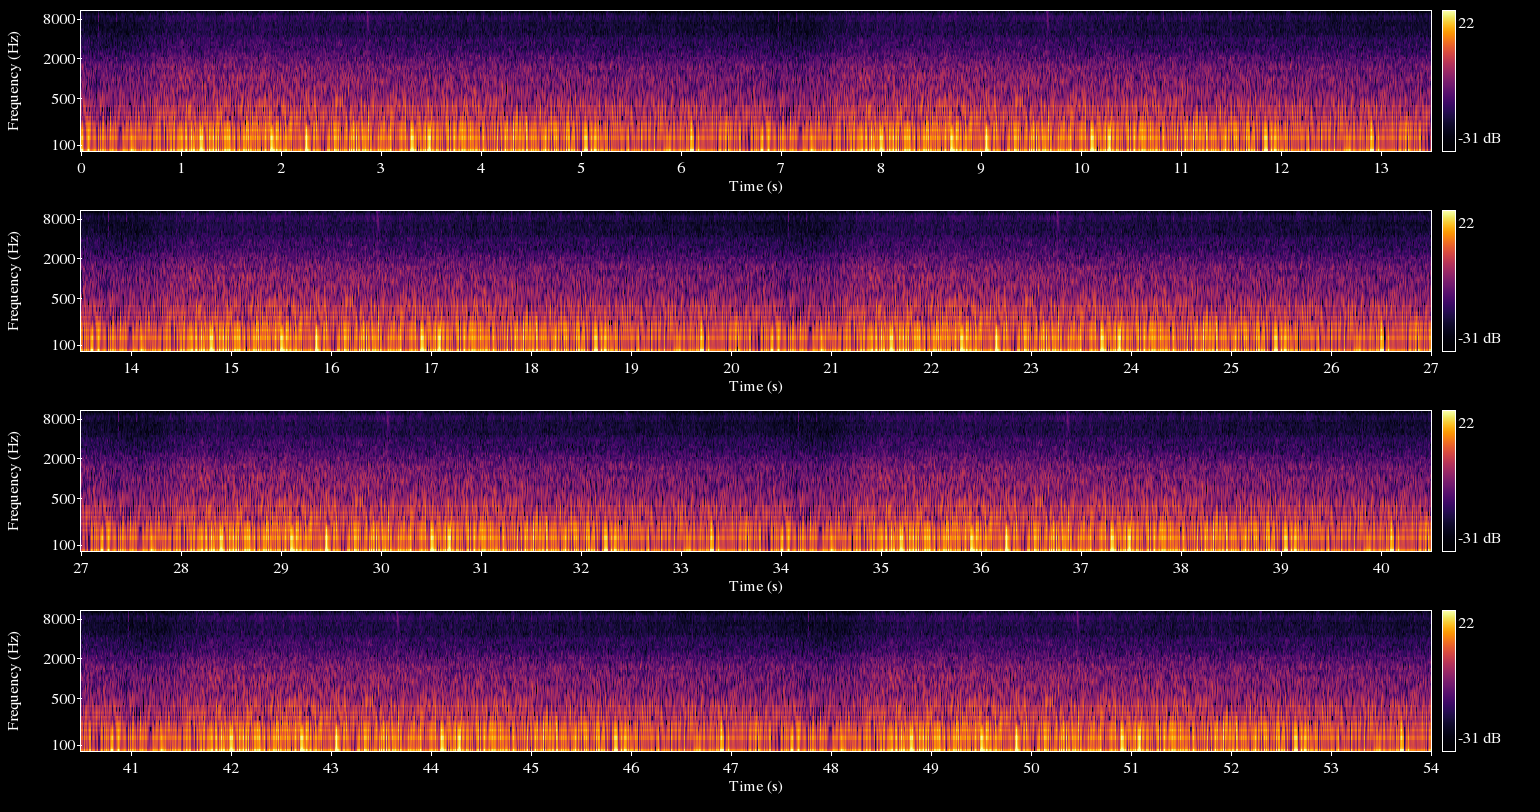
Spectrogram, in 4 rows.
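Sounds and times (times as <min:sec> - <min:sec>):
heavy rain hiss: 0:00.0 - 0:54.0
raindrop ticks: 0:00.0 - 0:54.0.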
